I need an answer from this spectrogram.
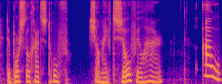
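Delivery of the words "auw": sharp high ouch; a high pained yelp from the child; cry of pain. A narrator's reading. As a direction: yelp it out, hurt. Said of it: "roept Sham".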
